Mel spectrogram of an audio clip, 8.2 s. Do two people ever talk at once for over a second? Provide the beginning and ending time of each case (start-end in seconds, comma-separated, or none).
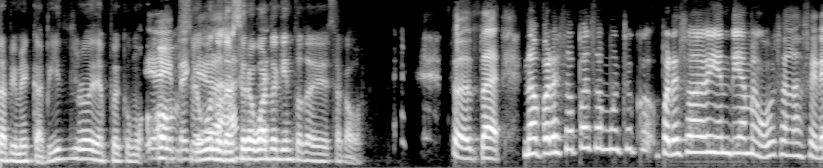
1.4-2.8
